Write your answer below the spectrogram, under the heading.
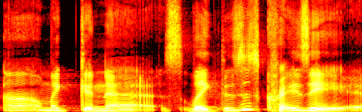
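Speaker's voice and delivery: whiny, creaky voice. Imitating the co-host reading a question: imitating Kat's vocal fry. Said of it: "There's a lot of vocal fry".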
